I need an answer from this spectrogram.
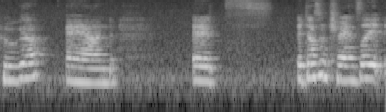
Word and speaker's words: hygge: of this but there's a Danish word it's pronounced hygge and it it doesn't translate into English but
